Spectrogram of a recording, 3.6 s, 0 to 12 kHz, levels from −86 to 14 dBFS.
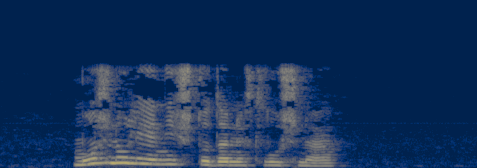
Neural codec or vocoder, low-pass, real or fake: none; 7.2 kHz; real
